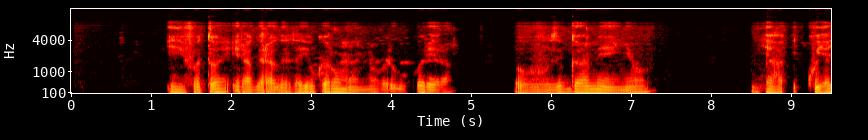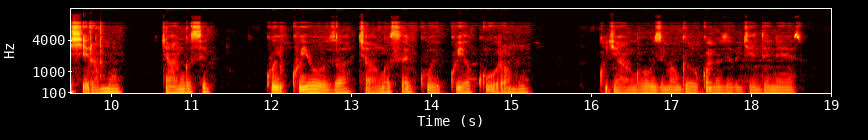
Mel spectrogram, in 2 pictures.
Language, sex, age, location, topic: Kinyarwanda, male, 18-24, Kigali, health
